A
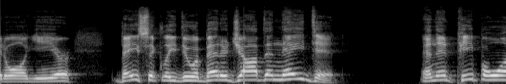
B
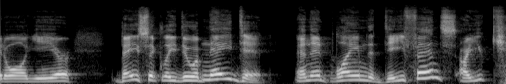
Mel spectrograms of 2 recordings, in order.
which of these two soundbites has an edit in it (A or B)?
B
